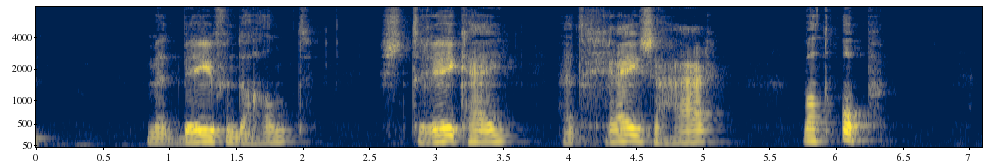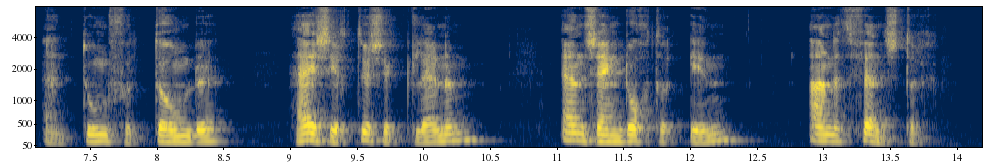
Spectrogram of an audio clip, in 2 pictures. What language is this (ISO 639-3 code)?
nld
